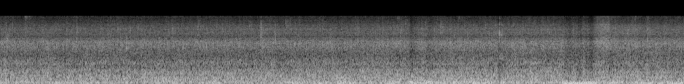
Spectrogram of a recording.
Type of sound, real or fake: real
